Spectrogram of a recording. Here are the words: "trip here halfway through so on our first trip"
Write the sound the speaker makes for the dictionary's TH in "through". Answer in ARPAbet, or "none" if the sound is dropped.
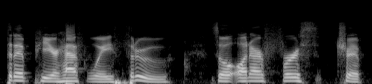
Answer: TH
